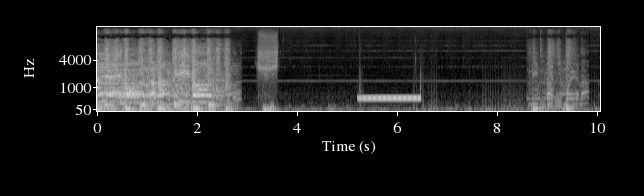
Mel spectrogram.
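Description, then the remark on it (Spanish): A single steady, mid-pitched telephone tone of a call being rejected holds for just over a second, set between loud passages of music with a short burst of noise before it. “Ay, Mari, no, me está rechazando la llamada.”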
